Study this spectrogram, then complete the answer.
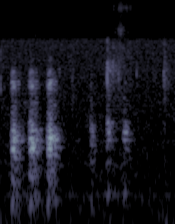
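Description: A chicken in a modded Minecraft game clucks in three close, quick bursts, followed by a few softer, scattered clucks. The sound is quiet and stands alone, with no talking over it.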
